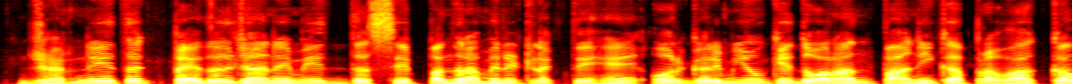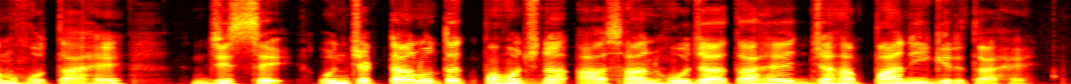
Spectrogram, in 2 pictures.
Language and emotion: Hindi, neutral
